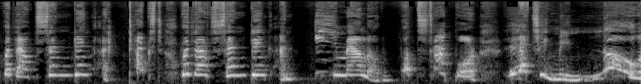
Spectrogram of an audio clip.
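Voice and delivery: high, fussy scolding granny; indignant old lady. Acted. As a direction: tick him off like a prim old lady.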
